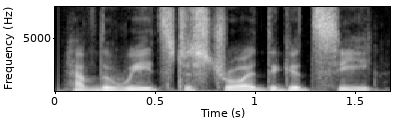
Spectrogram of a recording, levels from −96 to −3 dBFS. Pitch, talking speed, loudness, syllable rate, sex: 130 Hz, 250 wpm, -16 LUFS, 5.4 syllables/s, male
